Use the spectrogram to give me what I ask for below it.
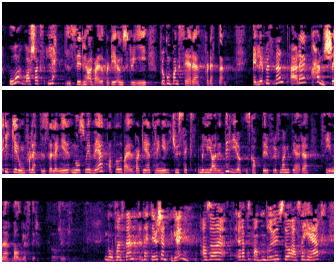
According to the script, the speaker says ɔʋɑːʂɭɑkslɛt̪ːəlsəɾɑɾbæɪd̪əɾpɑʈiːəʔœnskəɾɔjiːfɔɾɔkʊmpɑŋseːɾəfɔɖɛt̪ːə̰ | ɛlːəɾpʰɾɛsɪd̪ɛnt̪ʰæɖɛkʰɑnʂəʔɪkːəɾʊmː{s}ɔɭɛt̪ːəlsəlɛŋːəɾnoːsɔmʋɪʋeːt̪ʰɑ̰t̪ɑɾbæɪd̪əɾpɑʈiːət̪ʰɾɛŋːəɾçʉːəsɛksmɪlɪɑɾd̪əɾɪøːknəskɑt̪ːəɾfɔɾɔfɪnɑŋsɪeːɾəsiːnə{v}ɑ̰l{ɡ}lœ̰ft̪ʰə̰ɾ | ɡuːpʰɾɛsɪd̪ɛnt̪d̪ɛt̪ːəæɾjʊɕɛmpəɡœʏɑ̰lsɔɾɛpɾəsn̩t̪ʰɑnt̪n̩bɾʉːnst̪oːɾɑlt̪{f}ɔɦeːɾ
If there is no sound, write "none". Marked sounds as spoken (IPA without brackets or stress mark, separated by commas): f, ʋ, ɡ, s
